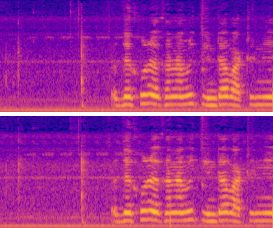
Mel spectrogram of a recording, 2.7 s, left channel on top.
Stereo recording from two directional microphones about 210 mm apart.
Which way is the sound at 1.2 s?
Centre (ahead or behind).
